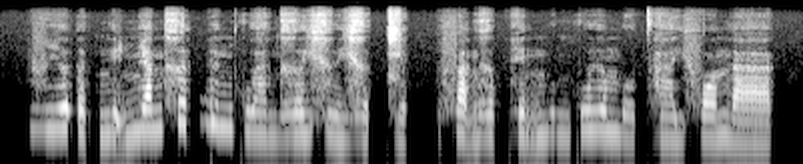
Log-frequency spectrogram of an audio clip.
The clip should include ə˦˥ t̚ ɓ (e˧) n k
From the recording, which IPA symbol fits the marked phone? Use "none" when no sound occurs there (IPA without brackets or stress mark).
ɨ˧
